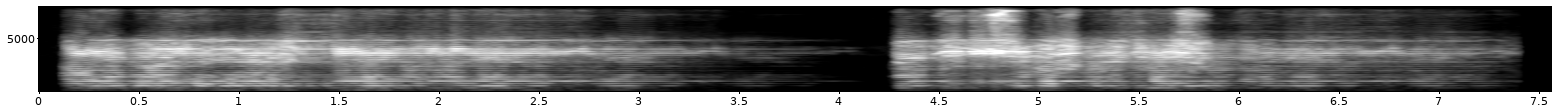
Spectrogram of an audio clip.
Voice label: childlike robotic voice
